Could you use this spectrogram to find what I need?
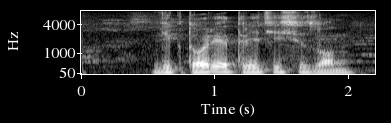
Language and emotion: Russian, neutral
